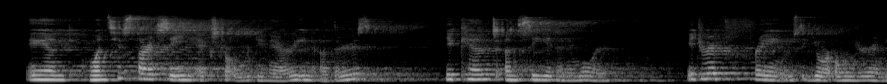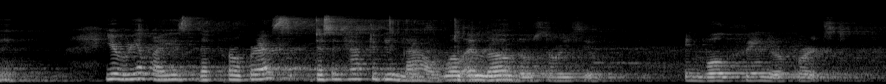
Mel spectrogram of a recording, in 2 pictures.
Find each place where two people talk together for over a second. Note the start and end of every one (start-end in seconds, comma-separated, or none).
12.9-14.1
